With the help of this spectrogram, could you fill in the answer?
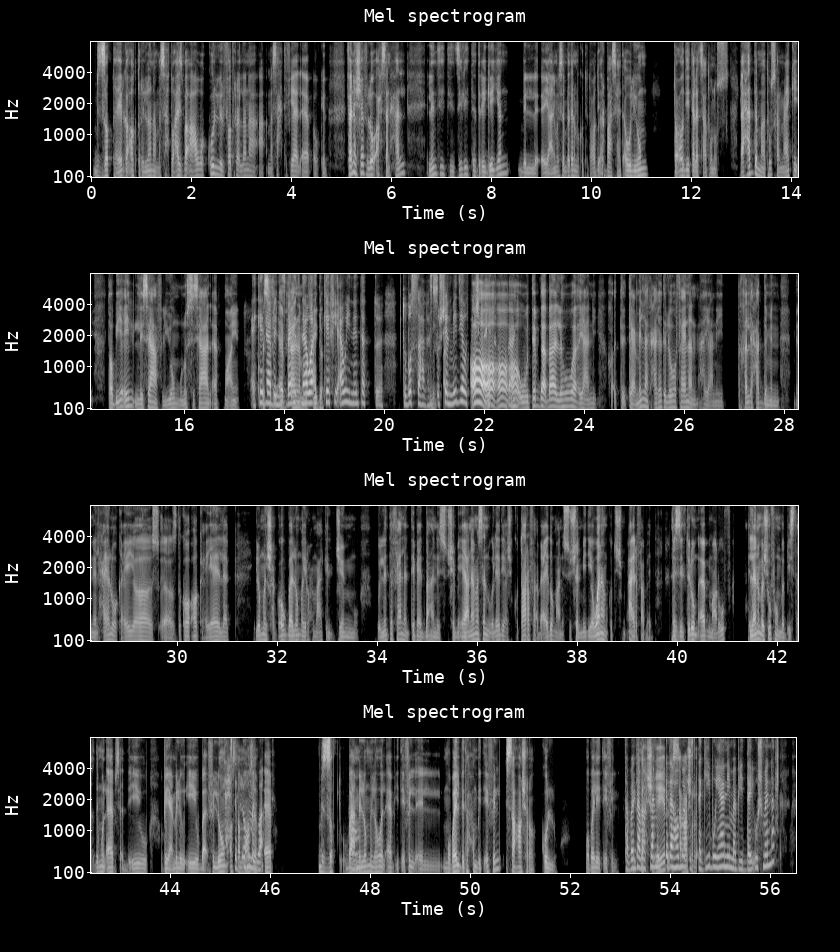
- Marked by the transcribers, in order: in English: "الapp"; in English: "لapp"; in English: "app"; in English: "الSocial Media"; in English: "الGym"; in English: "الSocial Media"; in English: "الSocial Media"; in English: "app"; in English: "الapps"; in English: "الapp"; in English: "الapp"
- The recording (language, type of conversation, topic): Arabic, podcast, إزاي بتوازن وقتك بين السوشيال ميديا وحياتك الحقيقية؟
